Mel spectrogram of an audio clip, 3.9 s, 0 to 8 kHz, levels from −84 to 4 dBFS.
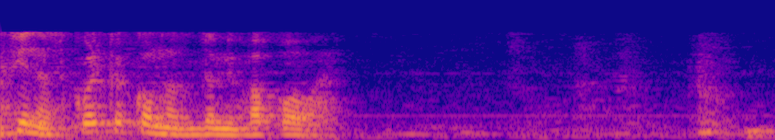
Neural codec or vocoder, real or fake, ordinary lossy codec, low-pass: none; real; AAC, 16 kbps; 7.2 kHz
